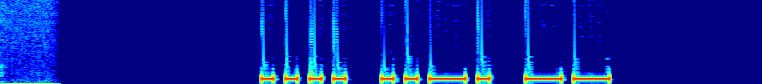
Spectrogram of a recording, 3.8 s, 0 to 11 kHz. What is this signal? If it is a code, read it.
Morse code, heard as a keyed tone, about 20 wpm, 700 Hz. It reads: HFM
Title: USA Call Sign Postfixes - 3 Letters 20wpm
